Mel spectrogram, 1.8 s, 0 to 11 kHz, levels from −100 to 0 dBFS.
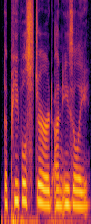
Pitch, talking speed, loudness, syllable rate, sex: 200 Hz, 130 wpm, -15 LUFS, 5.6 syllables/s, female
